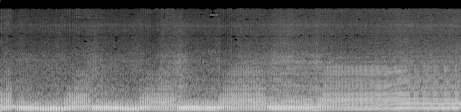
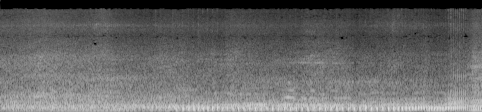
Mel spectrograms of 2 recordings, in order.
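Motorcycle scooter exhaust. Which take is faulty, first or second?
second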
